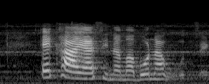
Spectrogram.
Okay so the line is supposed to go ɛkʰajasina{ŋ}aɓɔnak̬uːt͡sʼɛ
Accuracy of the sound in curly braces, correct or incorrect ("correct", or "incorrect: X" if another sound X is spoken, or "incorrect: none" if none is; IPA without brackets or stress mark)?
incorrect: m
